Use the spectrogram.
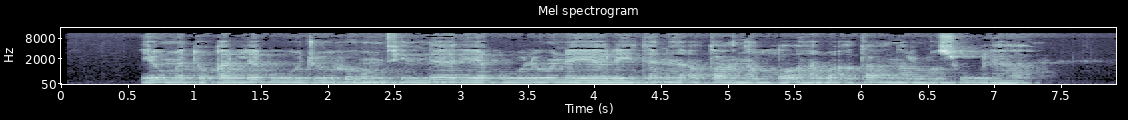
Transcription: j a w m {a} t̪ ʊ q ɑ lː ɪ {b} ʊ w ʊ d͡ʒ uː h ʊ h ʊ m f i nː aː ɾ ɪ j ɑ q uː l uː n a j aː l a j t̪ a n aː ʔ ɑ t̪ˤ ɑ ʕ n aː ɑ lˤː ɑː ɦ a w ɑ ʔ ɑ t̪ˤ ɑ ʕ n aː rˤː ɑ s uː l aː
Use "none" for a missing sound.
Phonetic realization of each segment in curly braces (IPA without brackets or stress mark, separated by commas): a, b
